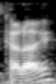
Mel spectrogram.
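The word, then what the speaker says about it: 辛い: I'm pretty sure this one will be wrong, but I think it's karai, which is spicy. That's actually the perfect pronunciation of it.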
